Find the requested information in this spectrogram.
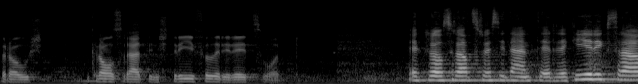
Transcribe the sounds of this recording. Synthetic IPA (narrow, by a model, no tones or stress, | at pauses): ɾoʊ | ɡ̥ɾoːsɾɛːt̪ɪnʃt̪ɾiːfələɾɪɾet͡sʋɔ̰ɾt | hɛɾɡɾoːsɾɑːtspɾɛsidænt̚d̥ɛɾːɛɡ̥iːəɾɪksrɑː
